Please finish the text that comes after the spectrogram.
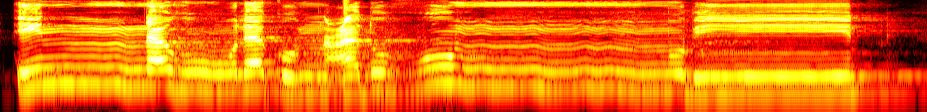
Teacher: انہ نون کے اوپر تشدید ہے تو یہاں پر غنہ کریں گے۔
